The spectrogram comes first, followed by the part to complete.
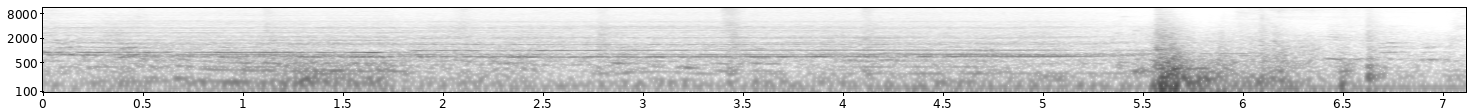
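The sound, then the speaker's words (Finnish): A steady rumble of a train riding on rails, heard by a passenger sitting aboard, with a sustained mechanical hum and a sharper clunk near the end, continuous. “Istun junassa ajatuksiini ja päivän kokemukseen uppoutuneena.”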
